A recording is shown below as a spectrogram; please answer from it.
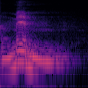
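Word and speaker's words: מם: Bien, después tenemos la mem.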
